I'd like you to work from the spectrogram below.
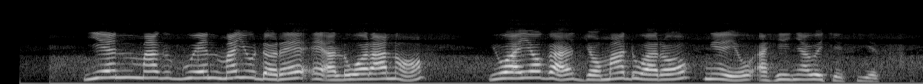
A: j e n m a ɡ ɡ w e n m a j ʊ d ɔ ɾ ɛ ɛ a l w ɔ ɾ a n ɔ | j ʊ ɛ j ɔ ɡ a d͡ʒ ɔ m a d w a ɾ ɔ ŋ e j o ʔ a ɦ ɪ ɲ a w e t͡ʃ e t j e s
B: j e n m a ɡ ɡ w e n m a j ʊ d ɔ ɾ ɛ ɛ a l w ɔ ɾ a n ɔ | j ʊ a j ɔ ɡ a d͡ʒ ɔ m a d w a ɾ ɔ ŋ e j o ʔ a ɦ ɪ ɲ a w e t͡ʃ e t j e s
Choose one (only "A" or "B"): B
